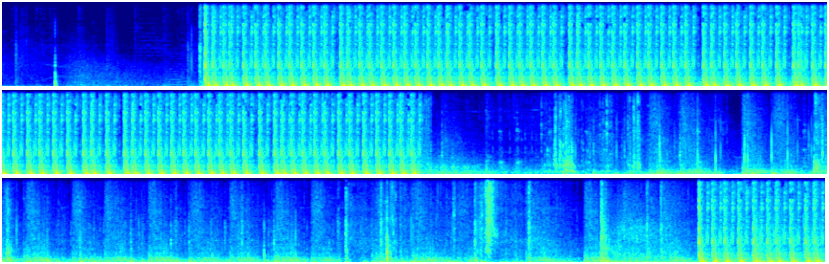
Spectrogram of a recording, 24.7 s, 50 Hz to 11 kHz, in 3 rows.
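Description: A .50 cal machine gun in Halo pours out a long, loud, unbroken stream of rapid fire. It is followed by further bursts over clattering battle noise, with no voices over it.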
